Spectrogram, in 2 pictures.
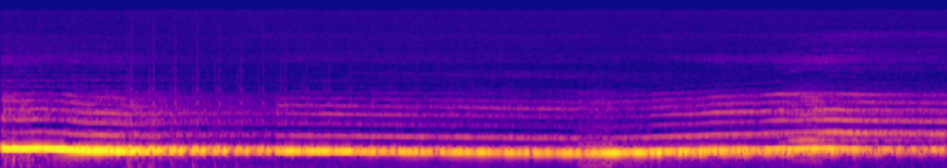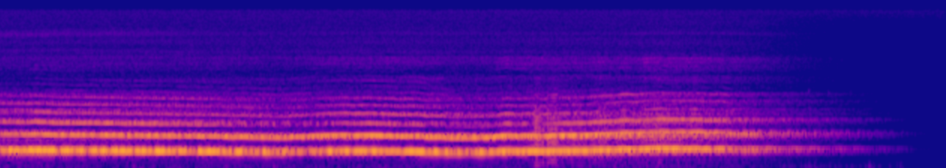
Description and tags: A heavily processed sound of yelping man.
delay, man, processed-sound, reverb, sound-fx, yelping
